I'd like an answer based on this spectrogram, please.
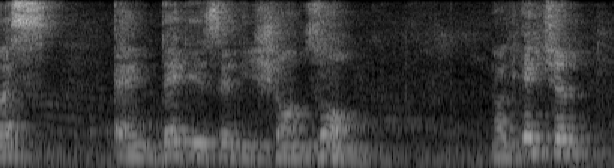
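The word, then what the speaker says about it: Xuanzang: Chinese pilgrim, in the past we call him Huan Sang, but this pronunciation is incorrect. Now, in last 5-6 years, the exact pronunciation of Huan Sang is now very clearly notable to us, and that is the Xuanzong.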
